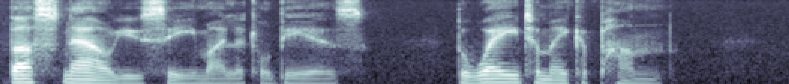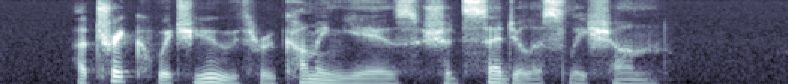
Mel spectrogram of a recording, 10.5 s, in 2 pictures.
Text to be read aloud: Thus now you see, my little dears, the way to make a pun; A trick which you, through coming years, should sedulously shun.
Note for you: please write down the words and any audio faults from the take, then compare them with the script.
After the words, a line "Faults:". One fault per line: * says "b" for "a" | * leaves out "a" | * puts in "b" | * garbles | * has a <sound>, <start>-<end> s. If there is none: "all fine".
Thus now you see, my little dears, the way to make a pun; A trick which you, through coming years, should sedulously shun.
Faults:
all fine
